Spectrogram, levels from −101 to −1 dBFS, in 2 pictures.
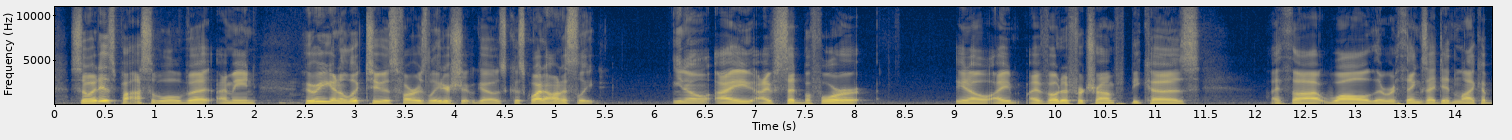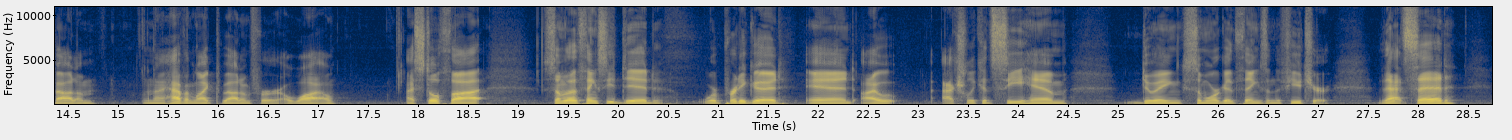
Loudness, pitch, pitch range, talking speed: -20 LUFS, 105 Hz, 95-120 Hz, 175 wpm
